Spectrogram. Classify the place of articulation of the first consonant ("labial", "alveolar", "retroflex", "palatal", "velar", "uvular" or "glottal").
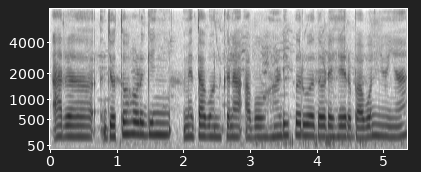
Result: alveolar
